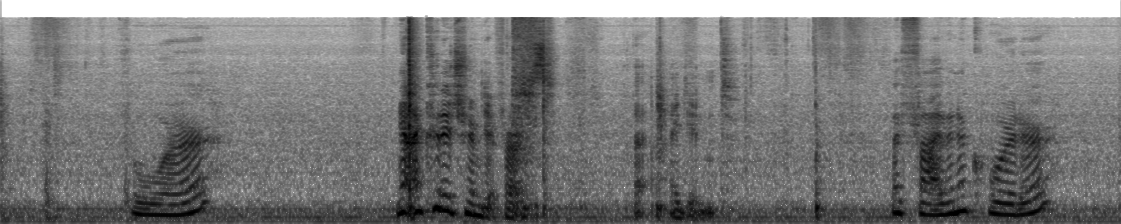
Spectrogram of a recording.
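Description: Card stock slides and rustles across a paper trimmer.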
